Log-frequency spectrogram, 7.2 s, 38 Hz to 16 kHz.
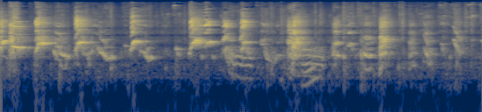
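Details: Toy poodle puppy sisters born on 9 July, lively and playing: a rapid run of high, sharp yips and barks, several overlapping, some sliding down in pitch, with short pauses between bursts.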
